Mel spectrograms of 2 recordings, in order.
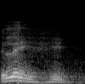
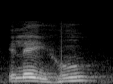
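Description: First: The word ends with an 'ee' vowel. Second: The word ends with an 'oo' vowel. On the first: The speaker calls it right. "You can pronounce with ease" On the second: The speaker calls it wrong. "It takes extra effort. And even also, it doesn't sound nice to the ear"

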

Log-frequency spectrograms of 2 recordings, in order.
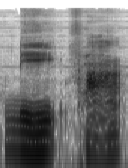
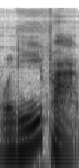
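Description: First: The first syllable has a dipping tone. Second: The first syllable has a rising tone. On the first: The speaker calls it wrong. "đọc nỉ phả thì nó rất khó đọc" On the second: The speaker calls it right. "biến này thành thanh ba nha, chúng ta đọc lý phả"

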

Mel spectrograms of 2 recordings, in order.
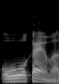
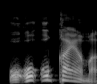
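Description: First: The o vowels merge into one long vowel. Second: Each o vowel is pronounced as a separate beat. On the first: The speaker calls it wrong. "だいたいみんな大岡山って言っちゃわない？" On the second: The speaker calls it right. "お、お、岡山っていう人あんまいないですよね"

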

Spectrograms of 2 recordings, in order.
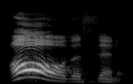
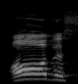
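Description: First: The word all is strongly stressed. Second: The word all is not especially stressed.

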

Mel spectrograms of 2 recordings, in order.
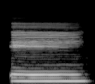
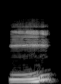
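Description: First: The pitch stays high and level. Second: The pitch rises from middle to high. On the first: "This is the first tone" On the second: "Second tone like this"

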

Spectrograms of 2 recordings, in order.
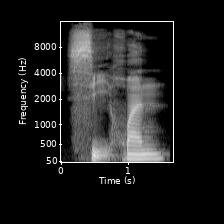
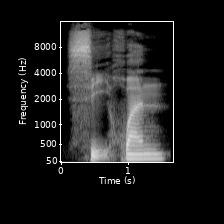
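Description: The two takes are said the same way.

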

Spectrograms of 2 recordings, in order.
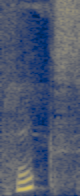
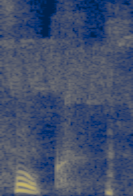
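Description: First: The word ends with an s sound. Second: The word ends without an s sound. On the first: The speaker calls it right. "Do you pronounce the S?" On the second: The speaker calls it wrong. "Is it Fuchs or Fuch?"

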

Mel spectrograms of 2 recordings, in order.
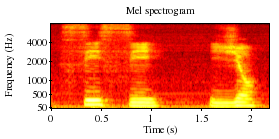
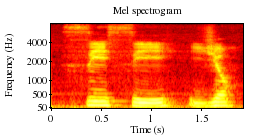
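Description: Both takes have the same delivery.

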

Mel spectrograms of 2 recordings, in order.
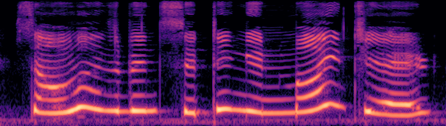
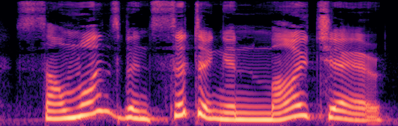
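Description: First: It is cried in Baby Bear's voice. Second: It is growled in Daddy Bear's voice.

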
